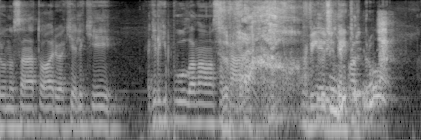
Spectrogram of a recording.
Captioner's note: roars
